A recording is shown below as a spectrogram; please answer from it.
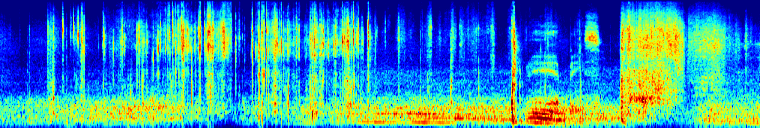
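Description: Trading cards being handled and shuffled, with foil pack wrappers crinkling, in a run of rustling bursts. There is a sharp click about seven seconds in and a louder rush of rustling shortly after.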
